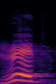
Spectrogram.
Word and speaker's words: read: read a book right we speak red but we spell it the same as read so r-e-a-d yesterday i read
